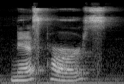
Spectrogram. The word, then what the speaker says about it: Nez Perce: Once again, the different tribes are Inuit, Kwakiutl, Nez Perce, Hopi, Pawnee, and Seminole.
